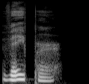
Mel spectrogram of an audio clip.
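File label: "vapour", American English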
